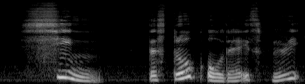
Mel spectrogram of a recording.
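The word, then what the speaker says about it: 信: digest this Kandi means to believe and we pronounce Shin the stroke order is very easy at first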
